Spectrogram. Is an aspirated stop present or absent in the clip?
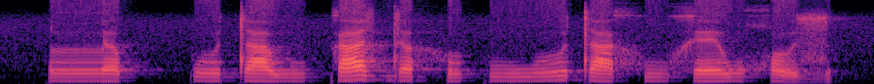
absent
